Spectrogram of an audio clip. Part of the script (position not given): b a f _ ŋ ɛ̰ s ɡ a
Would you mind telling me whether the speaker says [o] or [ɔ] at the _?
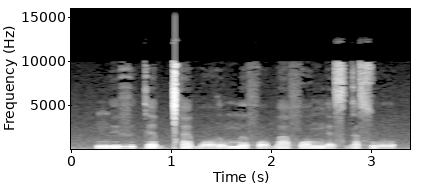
ɔ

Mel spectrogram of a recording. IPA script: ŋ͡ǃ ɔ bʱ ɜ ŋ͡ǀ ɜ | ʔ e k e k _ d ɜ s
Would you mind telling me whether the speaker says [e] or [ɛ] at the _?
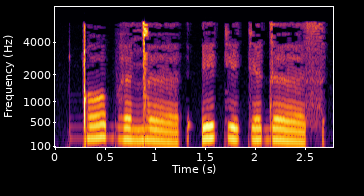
ɛ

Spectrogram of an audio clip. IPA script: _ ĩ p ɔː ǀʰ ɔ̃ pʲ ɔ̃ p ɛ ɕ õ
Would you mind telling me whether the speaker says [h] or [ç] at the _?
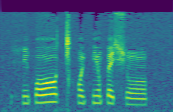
h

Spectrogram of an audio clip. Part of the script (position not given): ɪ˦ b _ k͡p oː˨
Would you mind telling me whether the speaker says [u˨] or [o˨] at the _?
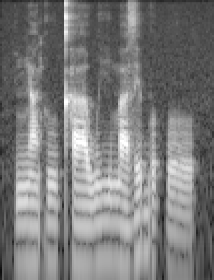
o˨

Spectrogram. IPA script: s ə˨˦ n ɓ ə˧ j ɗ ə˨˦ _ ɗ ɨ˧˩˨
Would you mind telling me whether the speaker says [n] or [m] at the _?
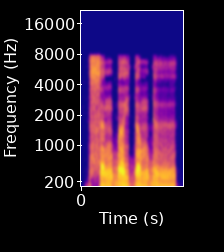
m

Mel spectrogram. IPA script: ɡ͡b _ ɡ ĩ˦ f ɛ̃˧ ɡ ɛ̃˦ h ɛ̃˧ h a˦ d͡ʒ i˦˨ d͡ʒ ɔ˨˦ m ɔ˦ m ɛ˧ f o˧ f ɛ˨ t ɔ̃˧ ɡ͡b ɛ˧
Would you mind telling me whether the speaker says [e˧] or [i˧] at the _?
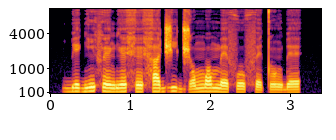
e˧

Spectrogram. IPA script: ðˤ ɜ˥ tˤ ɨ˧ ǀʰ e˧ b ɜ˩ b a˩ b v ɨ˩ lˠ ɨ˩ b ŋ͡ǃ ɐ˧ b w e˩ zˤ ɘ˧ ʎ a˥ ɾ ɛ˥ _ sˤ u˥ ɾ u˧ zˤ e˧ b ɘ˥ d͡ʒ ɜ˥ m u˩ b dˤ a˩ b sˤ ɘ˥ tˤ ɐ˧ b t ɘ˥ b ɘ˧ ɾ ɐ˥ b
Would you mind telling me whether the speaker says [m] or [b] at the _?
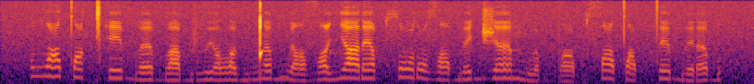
b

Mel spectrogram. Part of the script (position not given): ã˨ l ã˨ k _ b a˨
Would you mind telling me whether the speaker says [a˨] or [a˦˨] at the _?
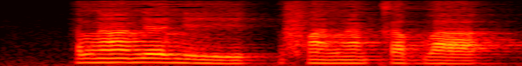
a˨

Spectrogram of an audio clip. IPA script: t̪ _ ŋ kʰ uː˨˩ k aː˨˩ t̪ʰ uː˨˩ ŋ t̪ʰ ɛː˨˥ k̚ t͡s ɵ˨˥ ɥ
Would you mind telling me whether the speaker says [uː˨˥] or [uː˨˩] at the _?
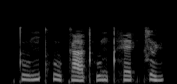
uː˨˥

